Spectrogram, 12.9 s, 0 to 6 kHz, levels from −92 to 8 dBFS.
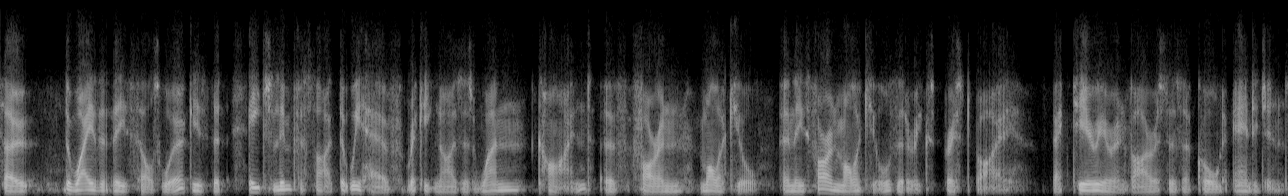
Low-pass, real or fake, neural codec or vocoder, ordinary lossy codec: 5.4 kHz; fake; codec, 16 kHz, 8 kbps, FunCodec, trained on Chinese and English, 25 frames a second; Opus, 32 kbps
